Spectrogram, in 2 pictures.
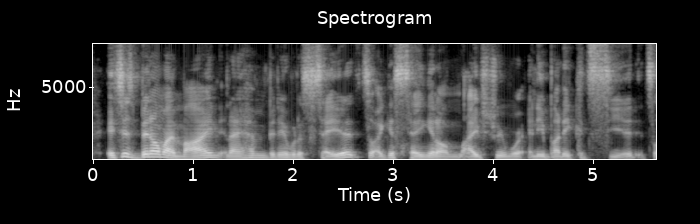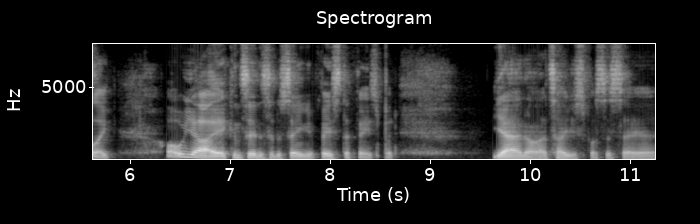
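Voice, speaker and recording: A man speaks at a very fast pace and medium pitch, with lively intonation and big swings in loudness. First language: Spanish. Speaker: streamer. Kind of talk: casual live stream chat. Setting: live stream. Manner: halting, many repeats.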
